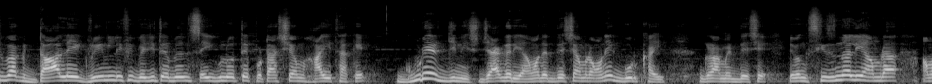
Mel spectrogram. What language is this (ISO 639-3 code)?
hin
